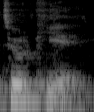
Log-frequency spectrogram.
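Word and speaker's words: Türkiye: What is the right way? It is Turkiye.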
